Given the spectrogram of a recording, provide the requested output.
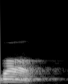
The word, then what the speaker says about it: با: ولی وقتی خواستیم تلفظ بکنیم نمیگیم جه، بگیم جیم. نمیگیم به، میگیم با.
